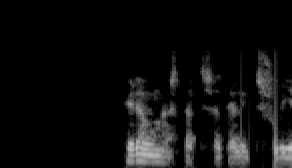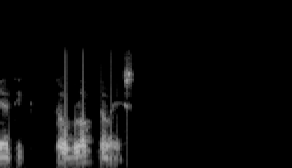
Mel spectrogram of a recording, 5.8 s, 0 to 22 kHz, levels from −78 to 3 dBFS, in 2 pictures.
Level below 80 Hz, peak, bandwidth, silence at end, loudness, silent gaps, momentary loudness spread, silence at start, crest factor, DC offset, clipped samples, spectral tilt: -62 dBFS; -8 dBFS; 7.6 kHz; 1.6 s; -28 LUFS; 3.25-3.47 s; 11 LU; 1.25 s; 22 dB; under 0.1%; under 0.1%; -6 dB/octave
